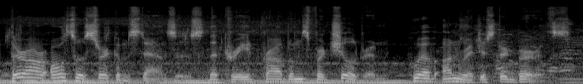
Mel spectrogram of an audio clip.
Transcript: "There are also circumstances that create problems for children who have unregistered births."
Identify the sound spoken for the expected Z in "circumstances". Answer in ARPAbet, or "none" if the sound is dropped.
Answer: Z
